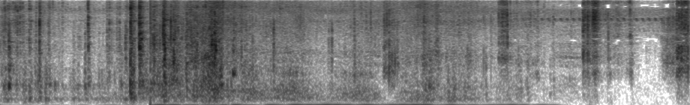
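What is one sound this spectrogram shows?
Stones tumble and clatter out of a tipped cart.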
